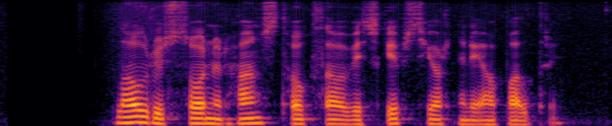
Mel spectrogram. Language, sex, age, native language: Icelandic, male, 18-19, Finnish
